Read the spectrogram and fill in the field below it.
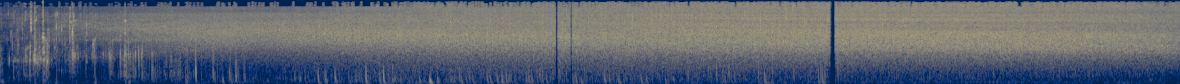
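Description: A fizzy drink crackles and hisses, with a dense burst of popping bubbles at first that settles into a steady, loud carbonated fizz lasting several seconds.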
